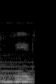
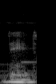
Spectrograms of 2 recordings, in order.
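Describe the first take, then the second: First: The vowel is long, like 'reed'. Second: The vowel is short, like 'red'. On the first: "क्या एक ही तरह से होता है इसका उच्चारण?" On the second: "या फिर रीड, रेड, रेड"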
